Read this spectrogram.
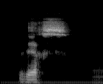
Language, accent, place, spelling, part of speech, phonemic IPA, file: French, France, Lyon, verses, verb, /vɛʁs/, LL-Q150 (fra)-verses.wav
- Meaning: second-person singular present indicative/subjunctive of verser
